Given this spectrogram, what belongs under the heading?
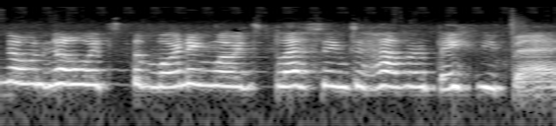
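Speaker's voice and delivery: high voice, weeping through every word. Voicing a woman pleading about her son, acted crying. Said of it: "she's just keeps crying. She's like".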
